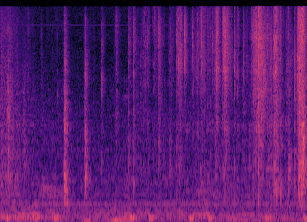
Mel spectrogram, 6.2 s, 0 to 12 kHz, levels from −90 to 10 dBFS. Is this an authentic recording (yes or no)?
yes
